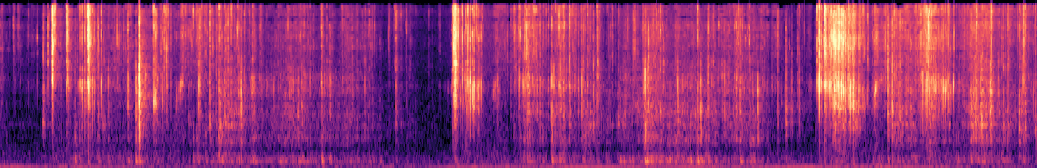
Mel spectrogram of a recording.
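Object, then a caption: Dry soap curls. Pink and teal dry soap curls are squeezed and crushed between fingers into thin flakes. Dense, bright, dry crackling and crunching fill the clip, with louder bursts near the start, around four and a half seconds, and just after eight seconds.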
